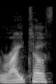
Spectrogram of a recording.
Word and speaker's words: Raito: The whole Light Raito thing. Yes, that's the pronunciation, but the authors always intended the word to be the English word light. So it's just one of the things that they can't say light with the language, but it is light in both languages.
